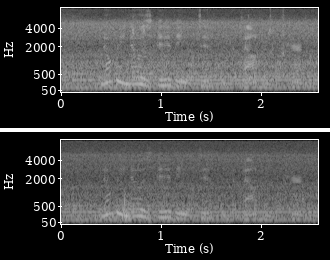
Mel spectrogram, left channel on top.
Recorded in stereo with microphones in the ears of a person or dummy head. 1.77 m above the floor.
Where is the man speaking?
35° left (ahead or behind).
